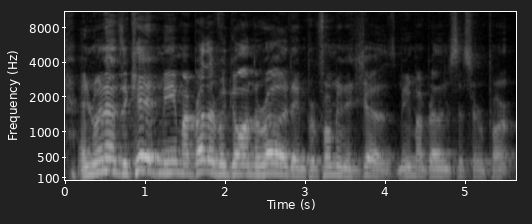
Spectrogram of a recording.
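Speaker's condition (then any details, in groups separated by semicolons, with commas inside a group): Cerebral palsy; from birth; sounds drunk, constant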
